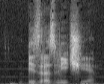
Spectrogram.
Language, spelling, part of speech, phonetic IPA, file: Russian, безразличие, noun, [bʲɪzrɐz⁽ʲ⁾ˈlʲit͡ɕɪje], Ru-безразличие.ogg
- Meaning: 1. indifference, nonchalance 2. invariance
